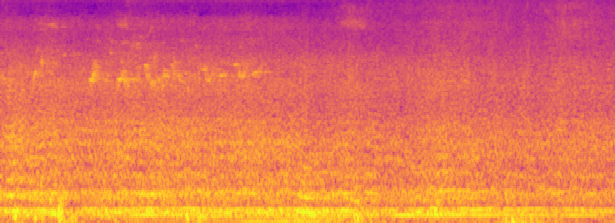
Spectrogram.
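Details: ['Sunny February hive entrance with honey bees constantly flying around a close-up GoPro: rich, pitched droning buzz with overlapping tones, occasional faint high bird chirps above the hum.']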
